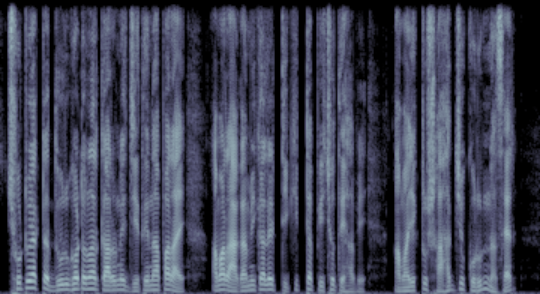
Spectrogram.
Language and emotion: Bengali, sad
